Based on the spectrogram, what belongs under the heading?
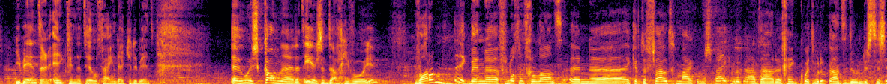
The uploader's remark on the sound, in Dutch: Live vanuit Cannes. De uitzendingen vinden plaats vanuit de Embassy of Dutch Creativity, de handelsmissie van de Nederlandse creatieve industrie tijdens het 70ste Cannes Lions International Festival of Creativity.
